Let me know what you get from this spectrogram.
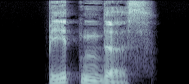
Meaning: strong/mixed nominative/accusative neuter singular of betend
- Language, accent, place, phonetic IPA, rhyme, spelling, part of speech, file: German, Germany, Berlin, [ˈbeːtn̩dəs], -eːtn̩dəs, betendes, adjective, De-betendes.ogg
